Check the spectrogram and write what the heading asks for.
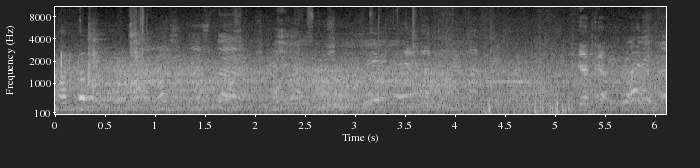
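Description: Low, indistinct murmur of a group of people talking, with one sharp knock just after the start.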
